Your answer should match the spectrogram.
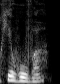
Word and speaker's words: Jahwe: Diejenigen, die wie im hebräischen Text den Eigennamen Gottes von den Titeln Gott und Herr unterscheiden, fügen traditionell die Vokale A und E oder auch E, O und A hinzu. Und so kommt man dann zu der Aussprache Jahwe oder Jahwe oder auch Jehova.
